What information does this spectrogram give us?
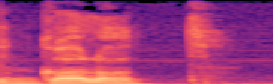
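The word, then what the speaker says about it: غلط: গলদ এখানে শুদ্ধ উচ্চারণ হবে গলত। গলত এর অর্থ হচ্ছে ভুল। আবার গলদ এটা হচ্ছে নতুনদের জন্য,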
